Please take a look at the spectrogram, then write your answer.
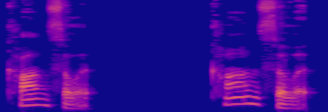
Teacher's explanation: three syllables the stress is on the first syllable consolate consolate also finish with a stop T consolate not consolate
